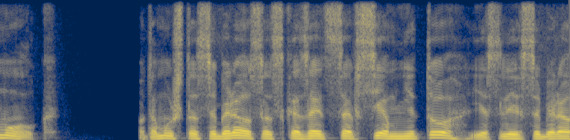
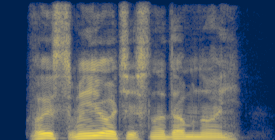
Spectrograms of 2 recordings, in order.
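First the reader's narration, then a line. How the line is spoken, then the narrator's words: Sighed. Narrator (Russian): вздохнул Рент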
